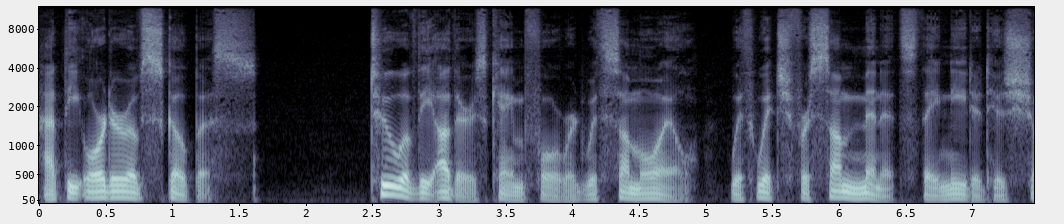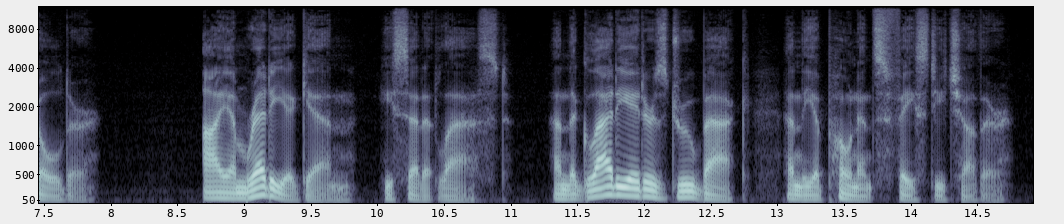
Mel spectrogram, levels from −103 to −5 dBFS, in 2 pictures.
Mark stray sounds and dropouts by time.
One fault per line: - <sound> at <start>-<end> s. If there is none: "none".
none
